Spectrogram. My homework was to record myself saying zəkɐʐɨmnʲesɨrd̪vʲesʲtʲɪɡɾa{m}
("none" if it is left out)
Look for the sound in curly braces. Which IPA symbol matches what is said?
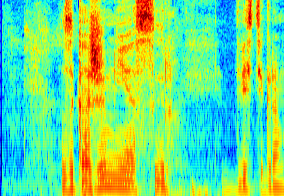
m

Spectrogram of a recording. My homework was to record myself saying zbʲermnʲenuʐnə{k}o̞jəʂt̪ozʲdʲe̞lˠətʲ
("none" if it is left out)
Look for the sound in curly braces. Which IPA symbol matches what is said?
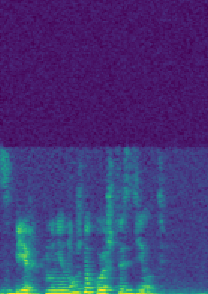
k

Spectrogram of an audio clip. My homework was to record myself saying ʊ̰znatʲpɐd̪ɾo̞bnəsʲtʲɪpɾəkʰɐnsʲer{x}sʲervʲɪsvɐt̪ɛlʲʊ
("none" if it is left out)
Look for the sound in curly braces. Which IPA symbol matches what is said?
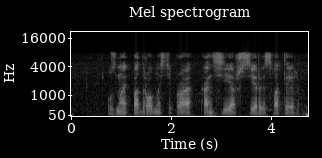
ʂ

